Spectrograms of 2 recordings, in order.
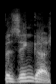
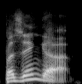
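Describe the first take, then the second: First: Said in the usual way. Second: A livelier Bazinga, pitched up; imitating Alexa's Bazinga. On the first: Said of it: "if you say something like". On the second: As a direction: bounce Bazinga like a playful assistant. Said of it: "she'll be like".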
